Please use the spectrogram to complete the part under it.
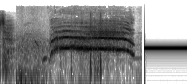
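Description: A goat screams loudly in a long, shrill bleat.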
